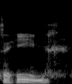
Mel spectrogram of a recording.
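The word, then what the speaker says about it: Tajín: If I'm not mistaken, it's pronounced Tajin. – Oh. – Because in Spanish words, in Spanish language, J is pronounced as an H.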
